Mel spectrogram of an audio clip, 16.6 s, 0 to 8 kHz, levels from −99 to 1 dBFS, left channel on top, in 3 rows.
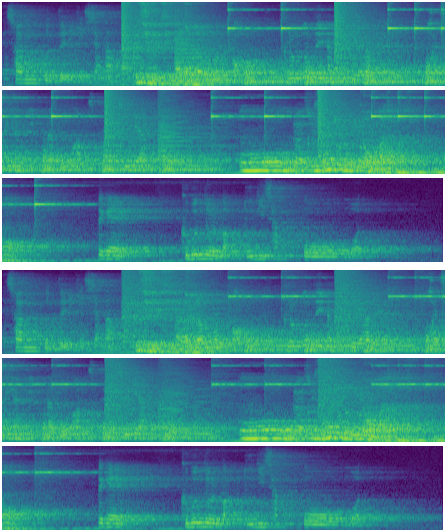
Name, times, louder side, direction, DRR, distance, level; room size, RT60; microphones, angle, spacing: voice 1, 0.1-1.4 2.4-3.0 3.5-5.0 5.3-7.8 9.2-10.6 11.0-11.4 12.3-12.6 13.3-14.5 14.8-15.6, equal, ahead, -3 dB, 1.1 m, -29 dB
sound 1, 1.5-1.8 2.2-2.5 2.8-3.0 3.5-3.7 4.2-4.5 4.8-5.7 6.2-6.3 6.8-7.1 7.5-7.8 8.1-8.3 8.8-9.0 9.5-9.8 10.1-11.0 11.5-11.6, left 7 dB, 75° left, 0.9 m, -27 dB
voice 2, 1.6-2.4 8.5-11.1, left 1 dB, 20° left, -8 dB, 2.4 m, -20 dB
sound 2, 2.3-8.3, left 1 dB, 50° left, 0.9 m, -28 dB
8.4 x 7.1 x 6.9 m, 2.6 s
head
